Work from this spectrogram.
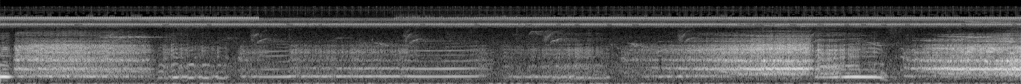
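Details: Wild black howler monkey, a large male, calling while his family eats fig leaves and fruit in the Community Baboon Sanctuary, Burrell Boom, Belize. Deep, rough, harmonic roars rise and fall in long surges over a steady high insect whine.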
